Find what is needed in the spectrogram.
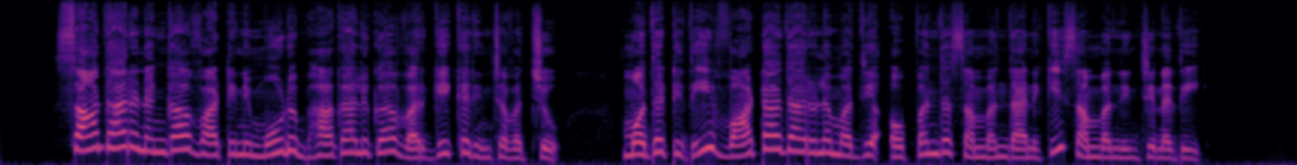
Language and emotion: Telugu, neutral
